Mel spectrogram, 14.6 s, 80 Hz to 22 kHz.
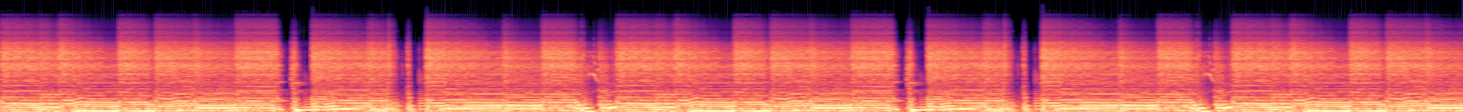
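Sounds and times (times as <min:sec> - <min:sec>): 
grungy guitar: 0:00.0 - 0:14.6.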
